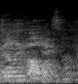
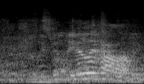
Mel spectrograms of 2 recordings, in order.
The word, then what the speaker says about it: Villivalam: It's Villivalam, right? Close. No. Is that wrong? No, you're pretty much right. What is My family disagrees on how to pronounce it. So, Villivalam. Villivalam.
